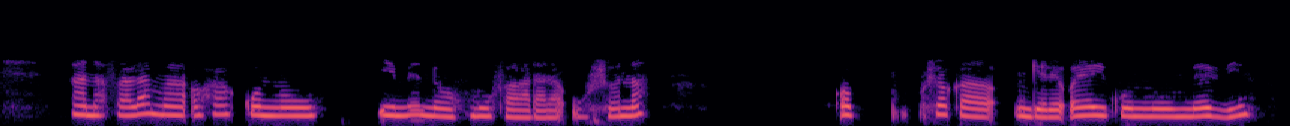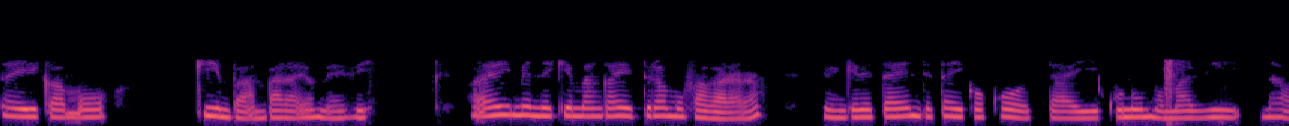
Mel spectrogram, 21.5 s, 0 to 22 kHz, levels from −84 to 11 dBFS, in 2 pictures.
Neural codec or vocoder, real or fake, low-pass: none; real; 3.6 kHz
